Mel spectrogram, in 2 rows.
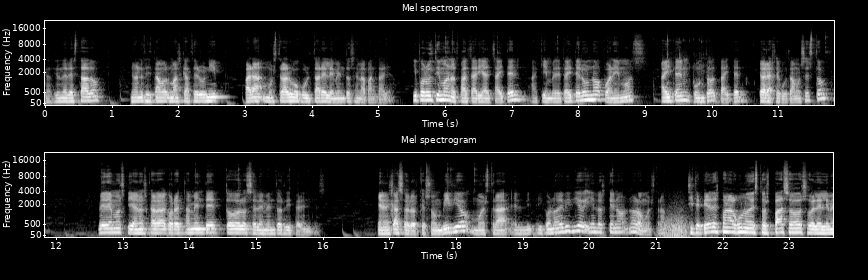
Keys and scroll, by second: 10.6 ctrl+alt+o, 11.8 shift+F10.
